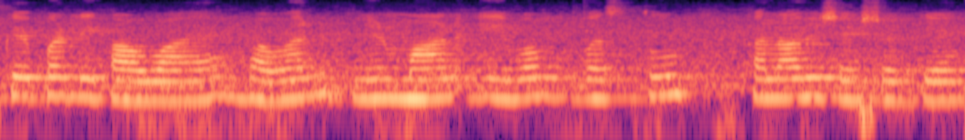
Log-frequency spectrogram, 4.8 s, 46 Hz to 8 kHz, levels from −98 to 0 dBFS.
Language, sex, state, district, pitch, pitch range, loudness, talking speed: Hindi, female, Uttar Pradesh, Shamli, 220 Hz, 210-230 Hz, -17 LUFS, 125 wpm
